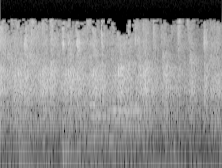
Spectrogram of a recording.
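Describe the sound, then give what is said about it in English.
Loud applause from a church audience clapping in praise during a worship service, a dense, steady wash of hand claps that fills the whole short stretch, with faint voices mixed in. “Give the Lord a great hand clap of praise.”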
